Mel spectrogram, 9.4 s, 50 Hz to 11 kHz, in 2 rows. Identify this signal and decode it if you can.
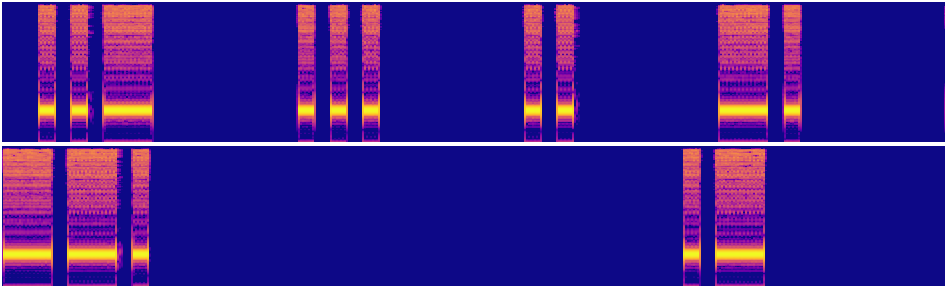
Morse code, heard as a keyed tone, about 15 wpm, spaced as for 8 wpm, 800 Hz. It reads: USING A
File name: (spaced) / QSOs Spaced-mp3s / WD0FBT 1 @13 sp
